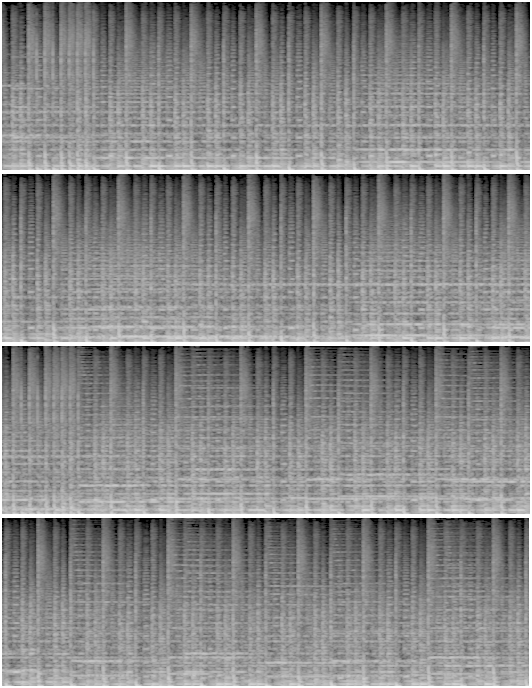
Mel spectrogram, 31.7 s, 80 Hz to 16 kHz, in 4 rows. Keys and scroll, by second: 3.9 e, 6.7 e, 8.8 g, 11.0 e, 12.2 e, 15.4 e, 17.1 e, 18.2 e, 23.5 g, 24.4 g, 25.8 g, 27.9 g, 28.5 g, 29.1 g.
